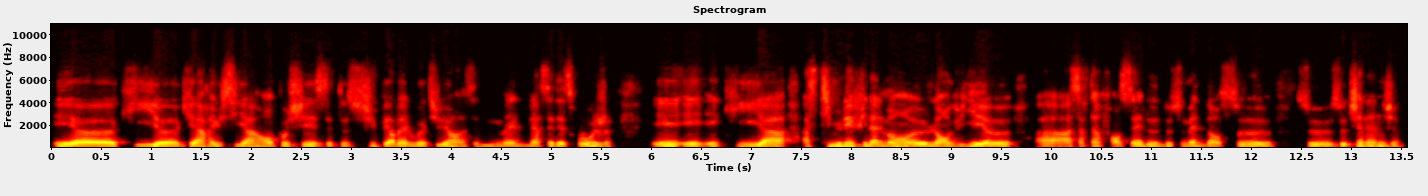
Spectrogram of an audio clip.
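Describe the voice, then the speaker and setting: A man's voice: mid-range voice, measured pace, warm tone, highs cut off. A man hosting a casual interview, talking hesitantly with many fillers and restarts. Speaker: host, affiliate coach.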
